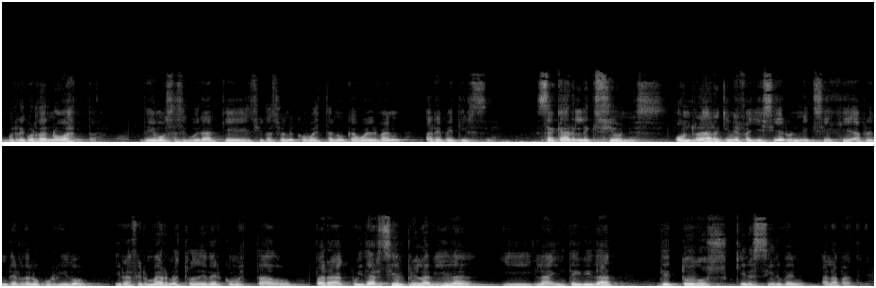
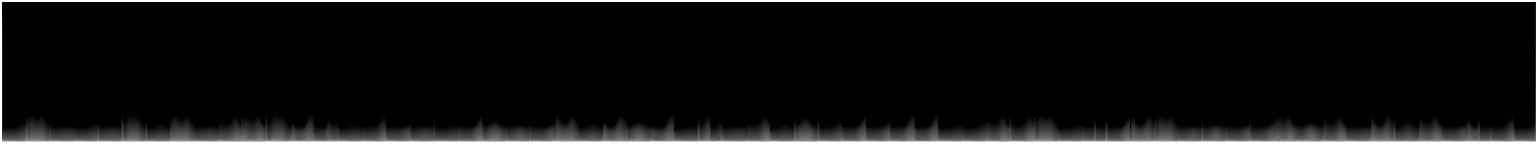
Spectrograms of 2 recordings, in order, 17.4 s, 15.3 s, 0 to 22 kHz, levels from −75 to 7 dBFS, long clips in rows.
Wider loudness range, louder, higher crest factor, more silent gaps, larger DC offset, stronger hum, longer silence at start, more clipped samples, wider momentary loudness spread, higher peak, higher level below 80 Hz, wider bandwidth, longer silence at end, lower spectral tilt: about the same, 2 LU vs 0 LU; about the same, -15 LUFS vs -15 LUFS; first, 14 dB vs 6 dB; neither; second, under 0.1% vs 0.7%; neither; about the same, 0 s vs 0 s; neither; first, 10 LU vs 2 LU; first, 0 dBFS vs -4 dBFS; second, -46 dBFS vs -10 dBFS; first, 11 kHz vs 1.7 kHz; first, 0.2 s vs 0 s; second, -9 dB/octave vs -13.5 dB/octave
